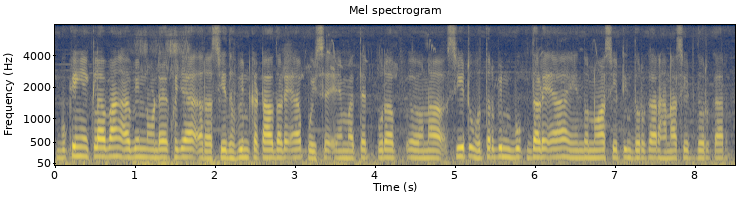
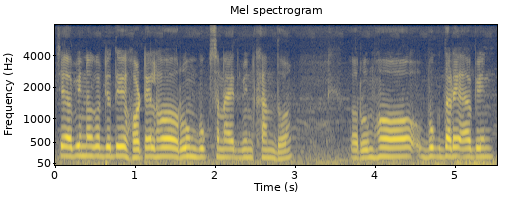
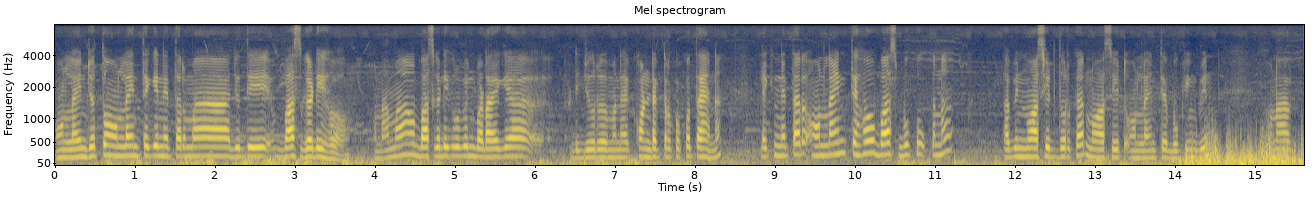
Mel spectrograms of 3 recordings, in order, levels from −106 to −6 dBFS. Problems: background sounds at intervals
